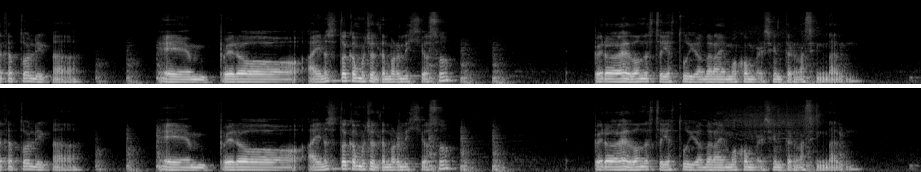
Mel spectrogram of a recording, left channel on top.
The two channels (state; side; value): normal; both; correlation 0.91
